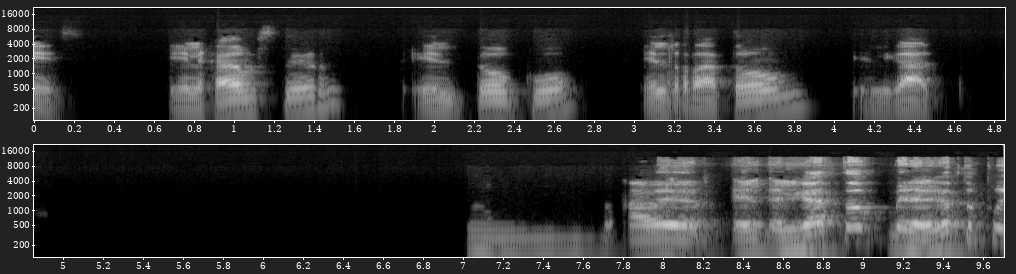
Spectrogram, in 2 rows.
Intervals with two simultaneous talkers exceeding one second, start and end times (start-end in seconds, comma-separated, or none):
none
